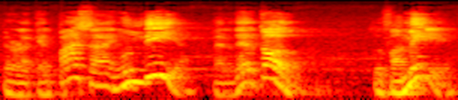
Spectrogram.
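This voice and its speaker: A man preaching a sermon as pastor, emphatic and fervent, with sudden swings in pitch. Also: wildly swooping pitch, measured pace, darkish tone, reverberant, recorded from a distance, a little hiss or hum, rough recording. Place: church sanctuary.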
